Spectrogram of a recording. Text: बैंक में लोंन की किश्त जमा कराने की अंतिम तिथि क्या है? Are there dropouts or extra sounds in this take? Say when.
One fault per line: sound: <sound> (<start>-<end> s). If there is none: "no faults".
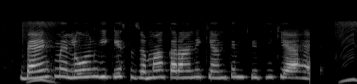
sound: dropout (3.1-3.2 s)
